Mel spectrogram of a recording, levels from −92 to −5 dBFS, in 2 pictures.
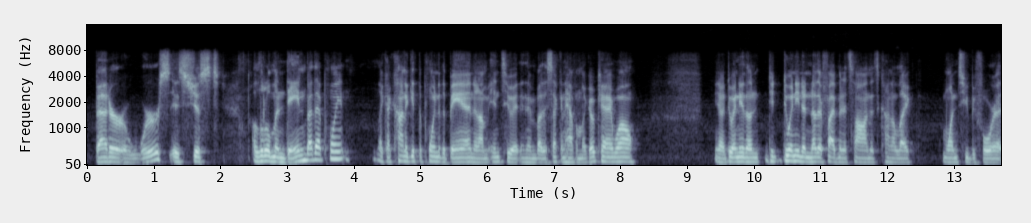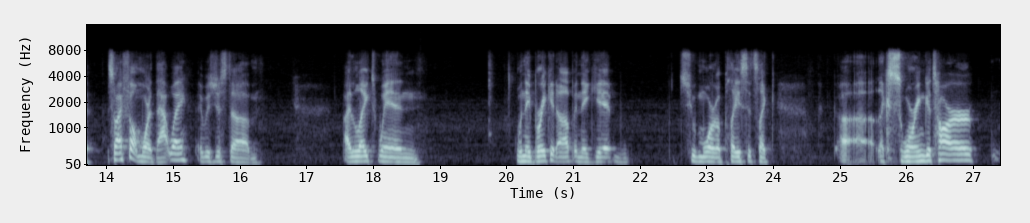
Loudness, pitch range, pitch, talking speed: -25 LUFS, 110-130 Hz, 120 Hz, 195 wpm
